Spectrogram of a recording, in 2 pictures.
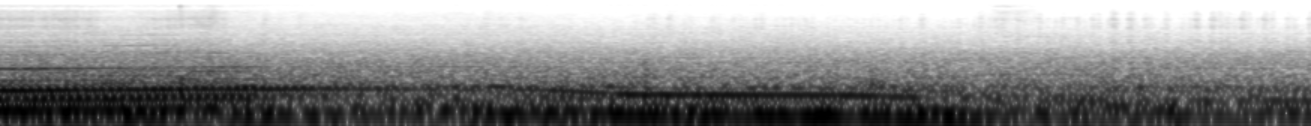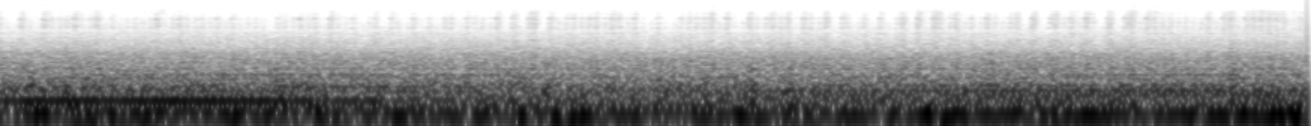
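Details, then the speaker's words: Ram TRX after several hours of driving: deep droning rumble with a falling whine when pulling away and slowing, silent when stopped; vibration noise seeming to come from dash or engine bay, source unknown. "making a strange vibrating noise when you take off."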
